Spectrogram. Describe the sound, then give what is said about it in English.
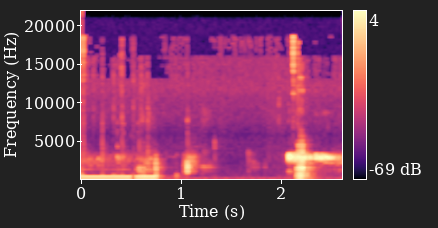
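A telephone call ringing out: a steady electronic ring tone sounds for under a second and stops, followed after a pause by a short burst of higher-pitched tone. “I got one more person to call, and I got to call this guy. I got to call this man. I hope he answered the phone.”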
